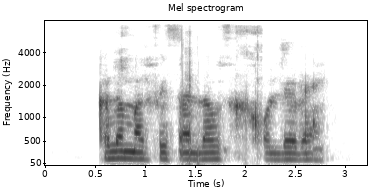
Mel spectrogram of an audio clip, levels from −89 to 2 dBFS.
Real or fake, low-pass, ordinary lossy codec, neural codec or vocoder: fake; 7.2 kHz; AAC, 32 kbps; codec, 44.1 kHz, 7.8 kbps, Pupu-Codec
